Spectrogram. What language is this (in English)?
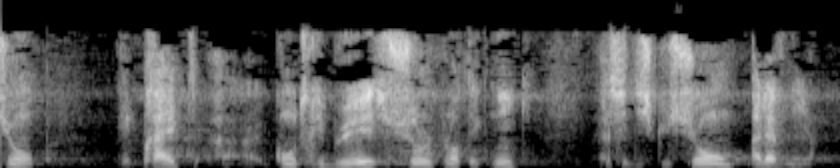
French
